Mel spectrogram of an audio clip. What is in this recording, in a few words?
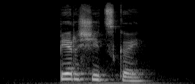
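"персидскӧй", Komi, female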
